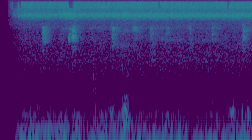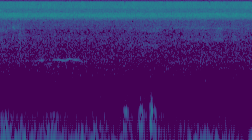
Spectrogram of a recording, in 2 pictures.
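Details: Kitten snoring very faintly, soft low rumbling breaths under a steady background hum; sound must be turned up.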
